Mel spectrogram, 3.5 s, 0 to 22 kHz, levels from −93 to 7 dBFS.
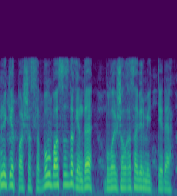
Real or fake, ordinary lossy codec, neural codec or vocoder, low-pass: fake; none; vocoder, 22.05 kHz, 80 mel bands, Vocos; 7.2 kHz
